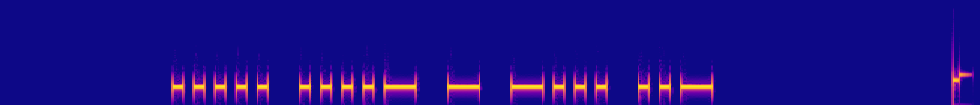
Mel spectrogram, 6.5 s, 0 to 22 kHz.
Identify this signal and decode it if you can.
Morse code, heard as a keyed tone, about 17 wpm, 700 Hz. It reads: 54TBU
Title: Five Challenging Letter-Number Combinations 17wpm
